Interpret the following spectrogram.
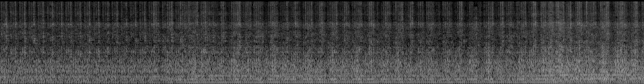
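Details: Case 580C backhoe diesel, first start after valve adjustment, injector replacement and fuel stop cable fix; even clatter at steady idle about four beats per second, no misses or heavy knocks. Normal diesel idle.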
